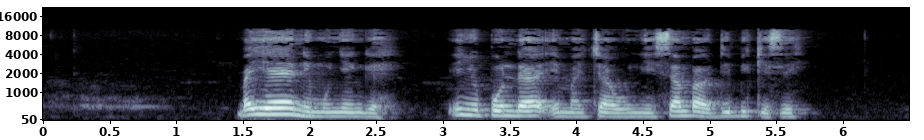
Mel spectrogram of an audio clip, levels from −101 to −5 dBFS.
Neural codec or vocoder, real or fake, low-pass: none; real; 9.9 kHz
